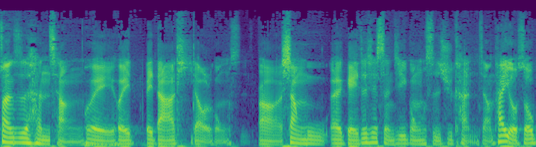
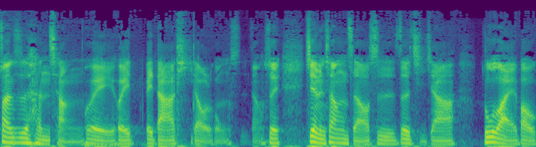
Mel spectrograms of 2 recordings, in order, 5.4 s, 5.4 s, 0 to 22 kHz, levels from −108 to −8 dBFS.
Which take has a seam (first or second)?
first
